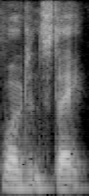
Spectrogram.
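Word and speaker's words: Wednesday: this all the time it's wen's Day wedness Day practice it like that using a spelling voice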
